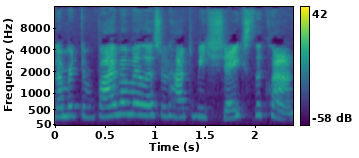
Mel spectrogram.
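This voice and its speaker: A woman's high-pitched voice comes through raised and projected. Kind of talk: casual talk to camera.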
